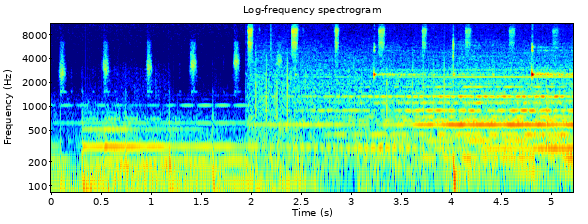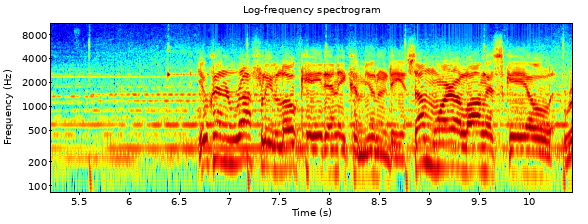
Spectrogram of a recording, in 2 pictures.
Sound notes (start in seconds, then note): 1.8 clock ticking; 2.4 dramatic orchestral music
